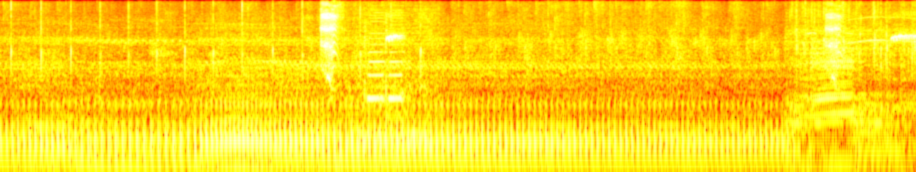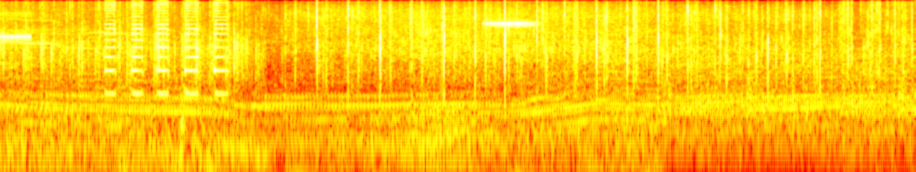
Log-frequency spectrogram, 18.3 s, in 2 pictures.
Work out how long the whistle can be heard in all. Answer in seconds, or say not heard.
3 s.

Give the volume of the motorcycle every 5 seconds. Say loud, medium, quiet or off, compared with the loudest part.
loud, medium, quiet, quiet.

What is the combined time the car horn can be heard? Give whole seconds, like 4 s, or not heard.
2 s.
